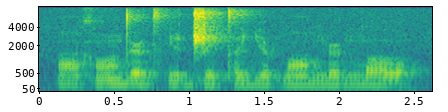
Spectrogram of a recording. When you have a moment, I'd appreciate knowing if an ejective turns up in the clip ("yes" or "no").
yes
